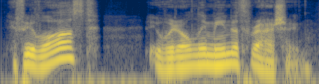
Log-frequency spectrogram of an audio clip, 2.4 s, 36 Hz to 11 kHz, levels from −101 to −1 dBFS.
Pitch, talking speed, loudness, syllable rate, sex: 130 Hz, 225 wpm, -15 LUFS, 5.9 syllables/s, male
